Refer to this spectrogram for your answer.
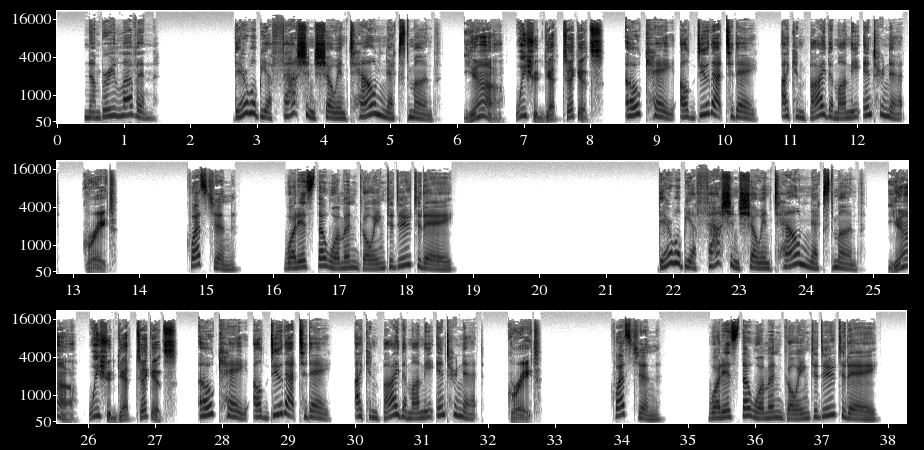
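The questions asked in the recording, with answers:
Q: What is the woman going to do today?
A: Buy tickets for the fashion show on the internet.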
